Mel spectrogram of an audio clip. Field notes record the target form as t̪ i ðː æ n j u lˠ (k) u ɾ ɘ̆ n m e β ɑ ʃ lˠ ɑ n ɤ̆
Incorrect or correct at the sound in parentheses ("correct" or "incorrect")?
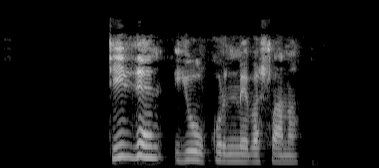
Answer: correct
